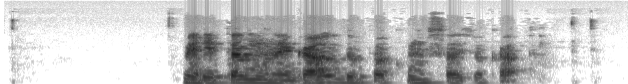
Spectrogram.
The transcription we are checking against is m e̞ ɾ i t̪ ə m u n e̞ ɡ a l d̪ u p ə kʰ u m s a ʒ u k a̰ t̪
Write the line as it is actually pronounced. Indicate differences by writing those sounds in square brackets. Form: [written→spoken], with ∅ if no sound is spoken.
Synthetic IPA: m e̞ ɾ i t̪ ə m u n e̞ ɡ a l d̪ u p ə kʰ u m s a ʒ u k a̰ t̪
